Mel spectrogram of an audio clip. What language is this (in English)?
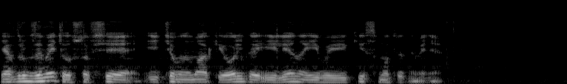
Russian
